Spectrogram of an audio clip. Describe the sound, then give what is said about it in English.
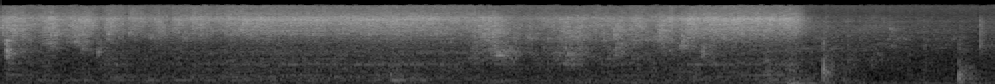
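Running water from a tap as hands are washed in a kitchen between handling seasonings, a steady rushing hiss for about four seconds that then stops, followed by a couple of sharp clicks. “I'm going to wash my hands here.”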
